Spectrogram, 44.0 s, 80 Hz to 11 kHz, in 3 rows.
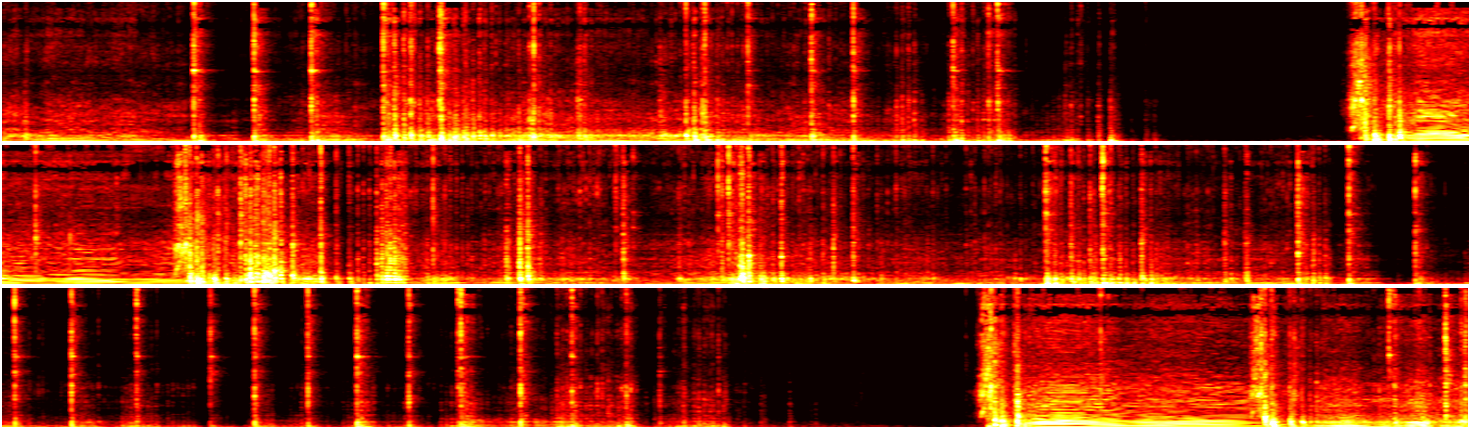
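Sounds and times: spinning tops whirring: 13.4 - 27.8, 39.0 - 44.0.

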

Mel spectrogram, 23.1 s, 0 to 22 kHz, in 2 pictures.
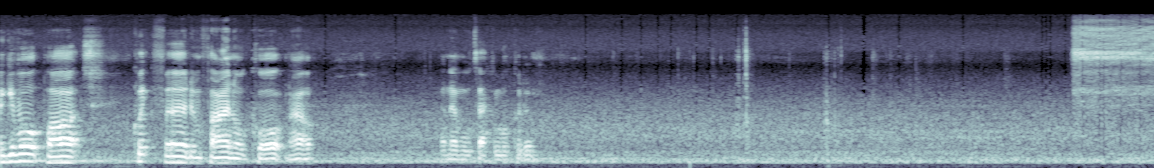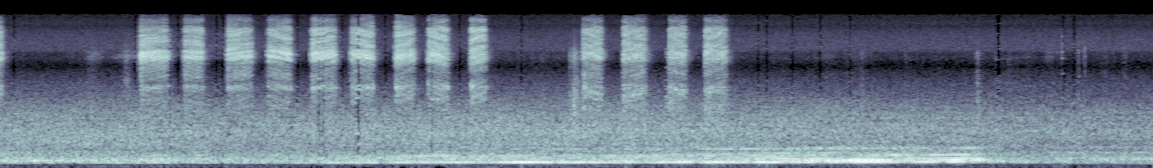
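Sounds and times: aerosol spray can hissing: 10.7 - 11.6, 12.9 - 16.4, 17.4 - 18.8.

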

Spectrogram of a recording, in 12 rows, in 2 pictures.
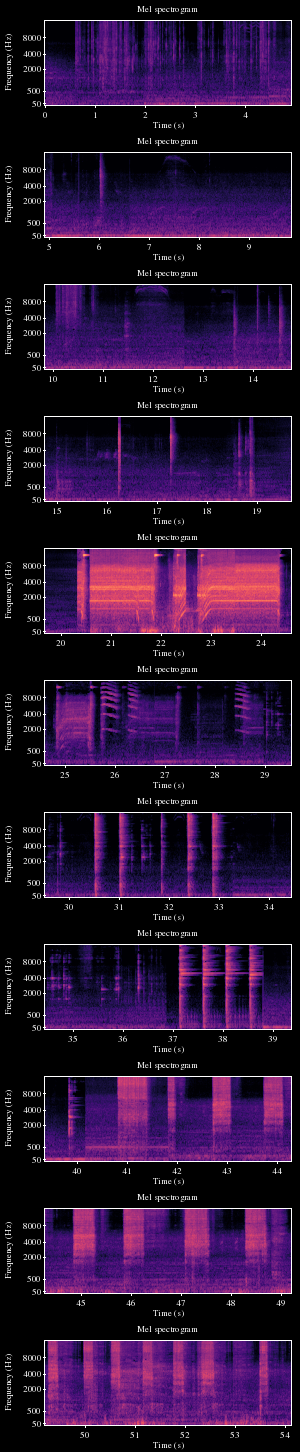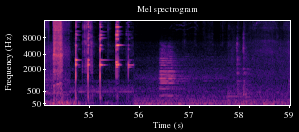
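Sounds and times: arc welding crackling bursts: 40.8 - 42.1
metallic clinks and taps: 54.7 - 56.0.

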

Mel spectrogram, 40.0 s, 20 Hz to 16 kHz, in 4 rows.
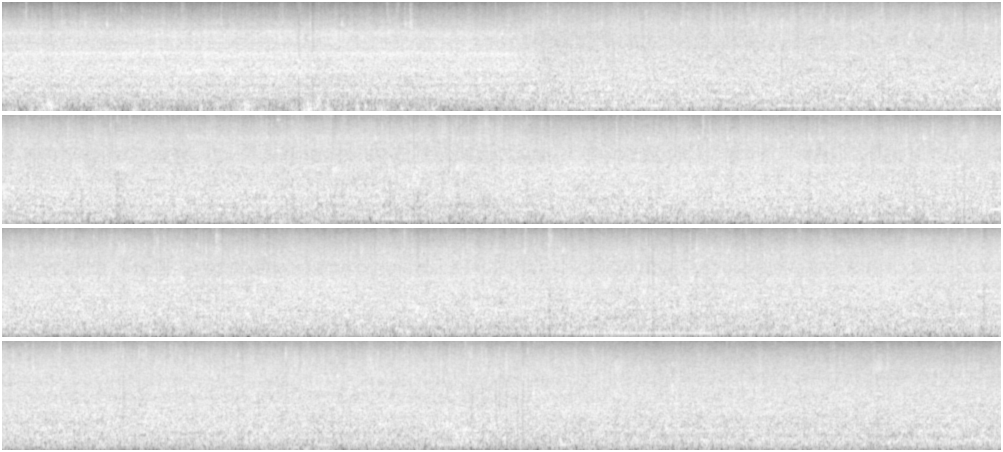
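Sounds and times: heavy rain pouring: 0.0 - 39.9.

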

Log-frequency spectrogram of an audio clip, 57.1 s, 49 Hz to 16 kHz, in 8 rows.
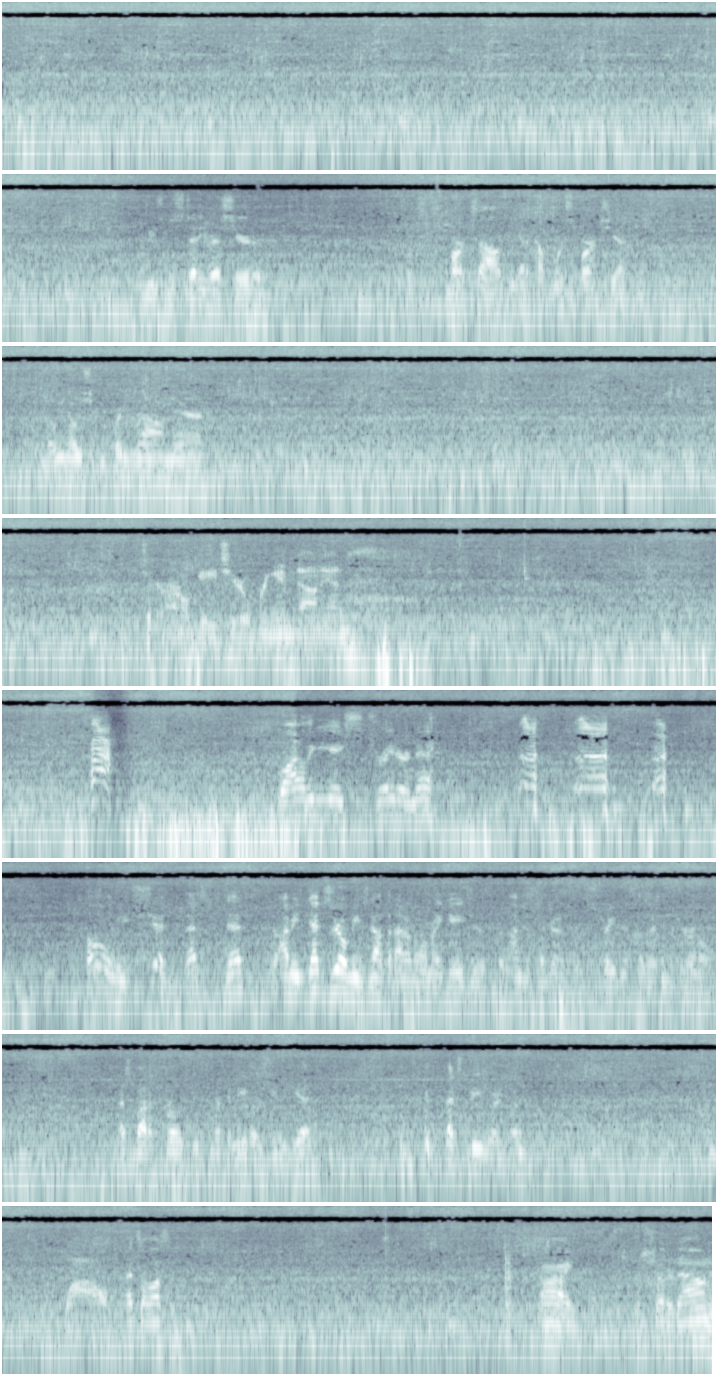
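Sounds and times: crankshaft grinding machine running: 0.0 - 29.2
coolant pouring and splashing: 0.0 - 57.0.

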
